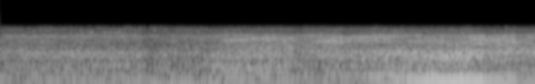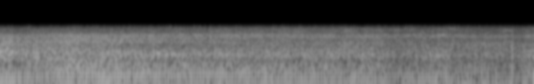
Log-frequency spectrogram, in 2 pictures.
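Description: An engine running, with a steady low hum that grows louder to a peak about four to five seconds in and then eases off.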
